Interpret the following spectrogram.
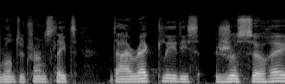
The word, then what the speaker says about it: serais: to translate directly this je serais, it's I would be. Okay? But then in French we've got only one form like that. Remember, so AIS, but then you don't pronounce the final S.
